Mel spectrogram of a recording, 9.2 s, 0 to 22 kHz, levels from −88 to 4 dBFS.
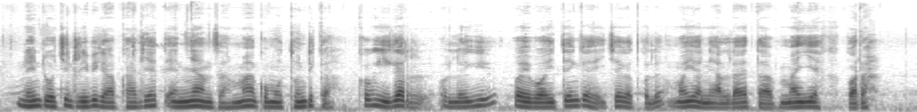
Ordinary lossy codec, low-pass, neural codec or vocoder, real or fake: none; none; none; real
